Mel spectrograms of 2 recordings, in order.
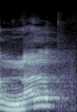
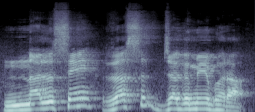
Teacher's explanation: वे वर्ण वो व्यंजन जिनके उच्चारण में जिभ्या नोक मसूड़ों को स्पर्श करती है। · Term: वतशर्य वर्ण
